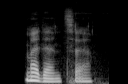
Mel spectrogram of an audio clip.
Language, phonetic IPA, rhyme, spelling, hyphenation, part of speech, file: Hungarian, [ˈmɛdɛnt͡sɛ], -t͡sɛ, medence, me‧den‧ce, noun, Hu-medence.ogg
- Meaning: 1. basin 2. swimming pool (one particular pool, excluding the reception, changing rooms etc.) 3. pelvis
